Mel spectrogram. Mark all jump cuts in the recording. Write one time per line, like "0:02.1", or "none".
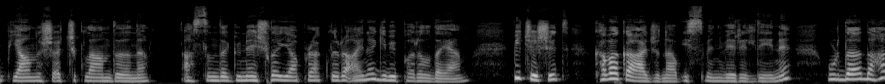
0:02.7
0:06.8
